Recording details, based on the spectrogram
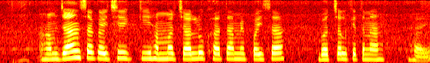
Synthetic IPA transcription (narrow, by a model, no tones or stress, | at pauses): ɦəmd͡ʒansəkət͡ʃʰikiɦəmːəɾt͡ʃalukʰat̪amepəɪsa | bət͡ʃəlket̪na | ɦəj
